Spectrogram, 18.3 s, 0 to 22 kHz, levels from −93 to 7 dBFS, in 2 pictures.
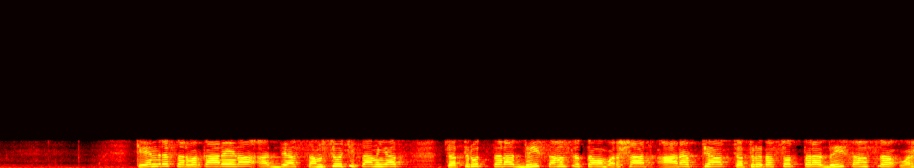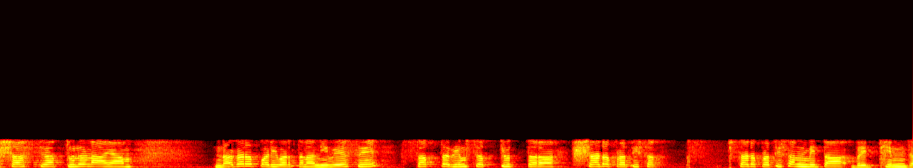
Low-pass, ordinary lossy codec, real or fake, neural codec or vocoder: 3.6 kHz; AAC, 32 kbps; fake; codec, 16 kHz, 16 kbps, FunCodec, trained on Chinese and English, 50 frames a second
